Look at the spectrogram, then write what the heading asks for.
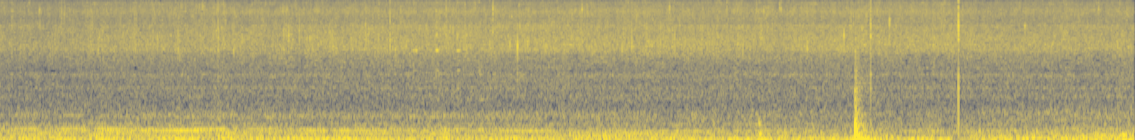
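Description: Chopped onion, chillies and curry leaves sizzling steadily in butter in the inner pot of an electric pressure cooker, the aromatics being fried until fragrant. A single knock comes a little after the middle.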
